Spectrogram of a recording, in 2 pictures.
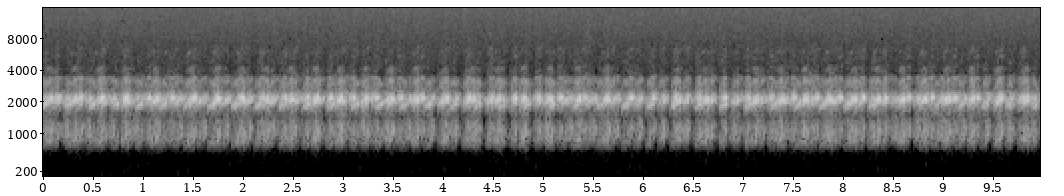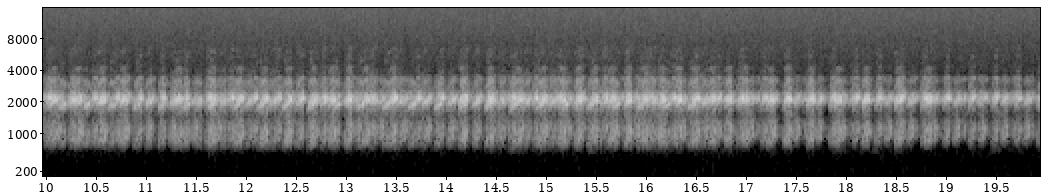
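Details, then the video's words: Tree frogs singing at night at a forest pond in North-East Italy in mid April: a dense, continuous chorus of rapid rasping croaks, overlapping pulses blending into a steady bright trill with no other sounds. "relaxing forest pond by night with singing tree frogs"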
